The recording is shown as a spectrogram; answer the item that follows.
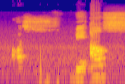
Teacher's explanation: হা চাপ হবে, আপনার কণ্ঠনালীর মধ্যখান থেকে একটু চাপ দিবেন।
